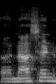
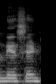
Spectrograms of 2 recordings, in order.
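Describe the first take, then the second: First: The first vowel is an open 'ah' sound. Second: The first vowel is an 'ay' sound. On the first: The speaker calls it wrong. "हमारी Indian accent में नासेंट भी कह सकते हैं" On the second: The speaker calls it right. "अच्छा रहेगा अगर हम नेसेंट ही कहें"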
